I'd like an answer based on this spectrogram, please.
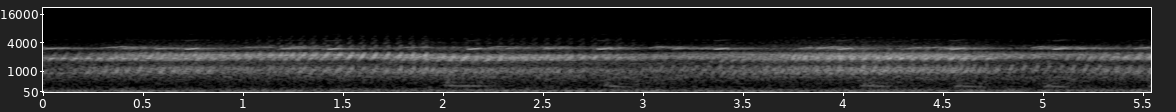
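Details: Springtime tree frog chorus from the Firestone Park wetlands in Columbiana, Ohio, May 6, 2023, Zoom H2n recorder: continuous buzzy pulsed trilling from many frogs at once, with a few brief deeper notes dropping in underneath.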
